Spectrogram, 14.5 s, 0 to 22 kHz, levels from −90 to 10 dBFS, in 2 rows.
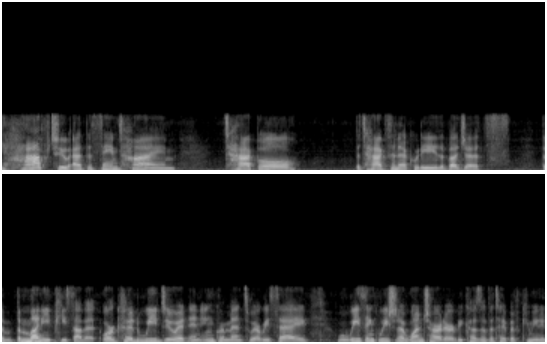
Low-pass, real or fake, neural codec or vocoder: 7.2 kHz; fake; codec, 24 kHz, 6 kbps, HILCodec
